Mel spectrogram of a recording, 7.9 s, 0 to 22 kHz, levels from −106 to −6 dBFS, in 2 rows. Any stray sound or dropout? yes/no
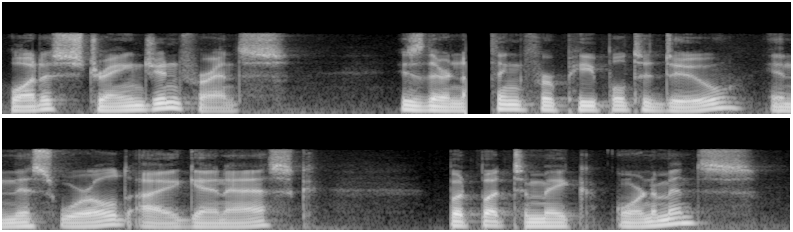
yes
